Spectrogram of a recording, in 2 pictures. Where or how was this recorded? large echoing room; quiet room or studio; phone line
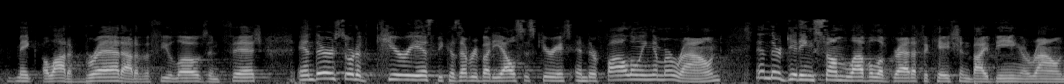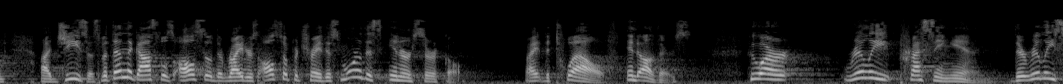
large echoing room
